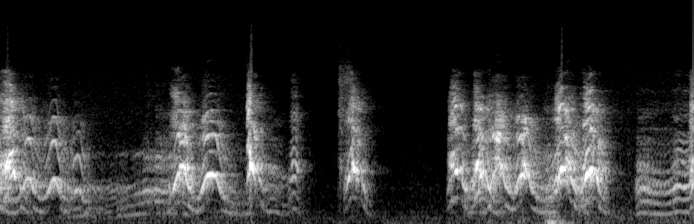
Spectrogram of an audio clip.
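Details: Lurcher cross puppies getting brave with the family cat, which is not bothered: high, yappy barks and growly yelps in quick bursts with short pauses, several pups overlapping.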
